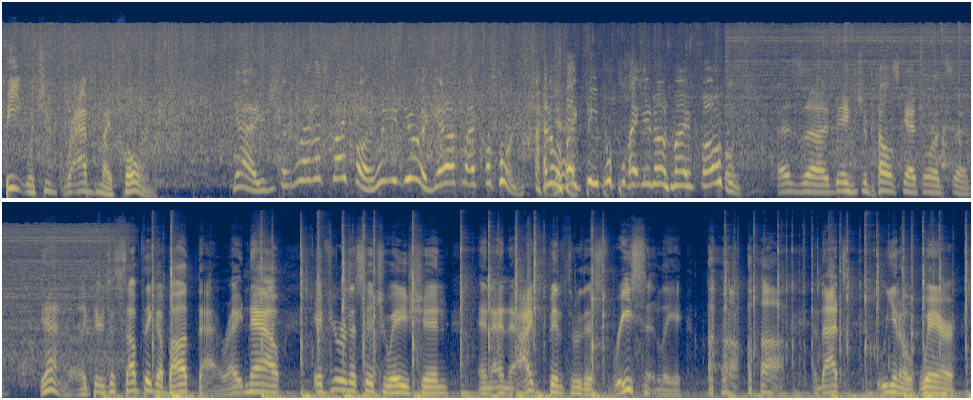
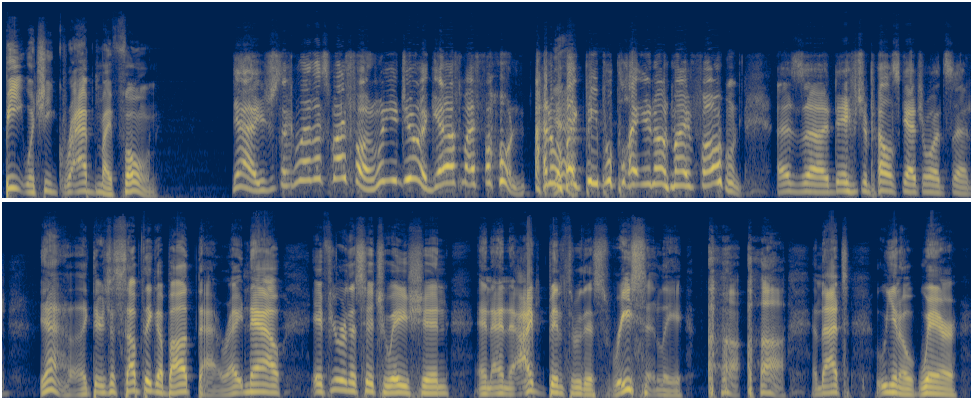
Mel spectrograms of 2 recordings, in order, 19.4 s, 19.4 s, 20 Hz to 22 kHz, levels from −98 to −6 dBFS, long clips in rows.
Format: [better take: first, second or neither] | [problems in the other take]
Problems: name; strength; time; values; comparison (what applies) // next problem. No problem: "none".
second | household noises; loud; throughout; 7 dB below the speech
